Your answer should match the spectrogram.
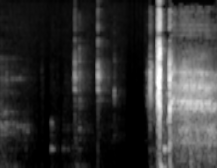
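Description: A pause in speech heard through a headset microphone: a couple of faint clicks about a second in, then a short burst of breathy noise near the end.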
